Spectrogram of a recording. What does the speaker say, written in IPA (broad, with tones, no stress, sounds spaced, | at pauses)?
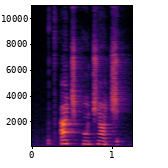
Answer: t͡sʼ ã˦ t͡ʃ k ũ˧ t͡ʃ ɐ̃˦˨ t͡ʃ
